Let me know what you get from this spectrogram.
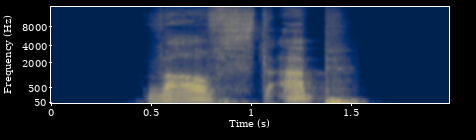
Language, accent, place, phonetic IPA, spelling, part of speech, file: German, Germany, Berlin, [ˌvaʁfst ˈap], warfst ab, verb, De-warfst ab.ogg
- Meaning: second-person singular preterite of abwerfen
